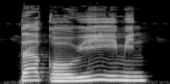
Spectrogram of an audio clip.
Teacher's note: Salah satu huruf qalqalah dari 5 huruf qalqalah atau huruf pantul ya. Huruf qaf yang sukun adalah huruf qalqalah atau huruf pantul ya. Maka dibaca taqwimin.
